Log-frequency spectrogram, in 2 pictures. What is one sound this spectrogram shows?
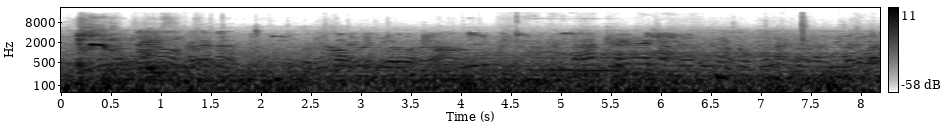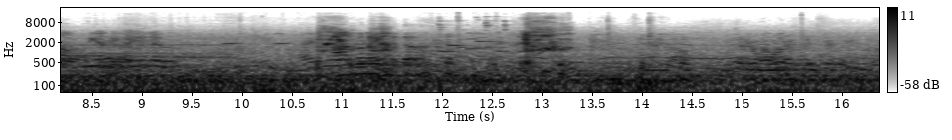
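A train rumbles steadily.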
